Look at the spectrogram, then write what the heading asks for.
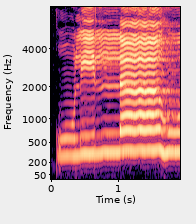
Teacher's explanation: Mad Thobi'i muqaddar karena ada huruf lam berbaris fathah panjang cara bacanya panjang dua harakat · ada Ya Sukun didahului baris kasrah maka huruf ta panjang dua harakat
